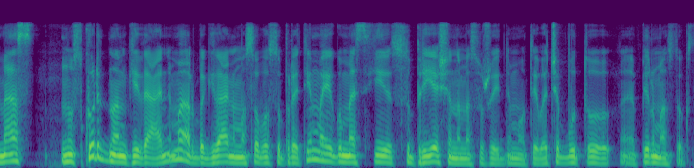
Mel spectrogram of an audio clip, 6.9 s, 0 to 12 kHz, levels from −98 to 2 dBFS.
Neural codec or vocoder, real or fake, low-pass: none; real; 7.2 kHz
